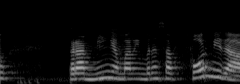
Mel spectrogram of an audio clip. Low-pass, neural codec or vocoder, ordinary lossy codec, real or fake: none; none; none; real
